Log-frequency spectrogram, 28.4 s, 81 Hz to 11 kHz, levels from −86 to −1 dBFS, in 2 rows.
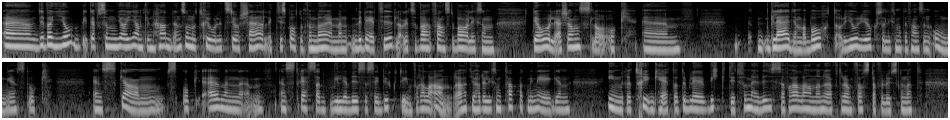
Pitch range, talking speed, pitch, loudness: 175-210 Hz, 175 wpm, 190 Hz, -32 LUFS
